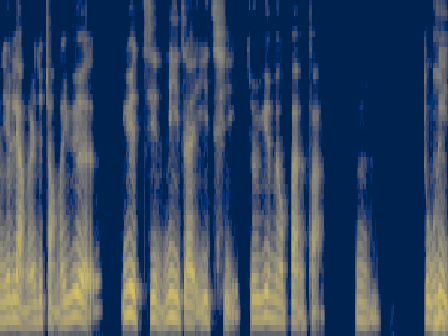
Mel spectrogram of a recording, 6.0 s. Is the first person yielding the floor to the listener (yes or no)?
yes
